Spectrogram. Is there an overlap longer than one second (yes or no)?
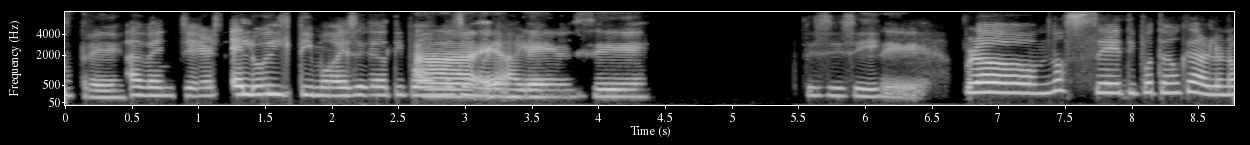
yes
